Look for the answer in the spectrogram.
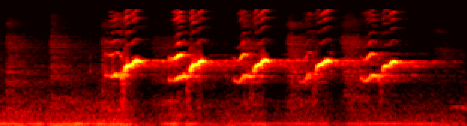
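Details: Male stone-curlew singing and whistling: five clear whistled notes, each rising then dipping, repeated about every half second over faint low hum.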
